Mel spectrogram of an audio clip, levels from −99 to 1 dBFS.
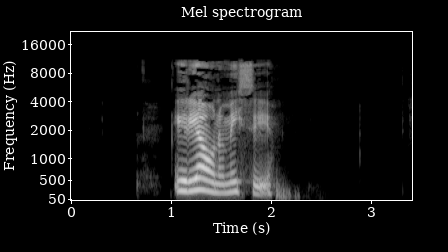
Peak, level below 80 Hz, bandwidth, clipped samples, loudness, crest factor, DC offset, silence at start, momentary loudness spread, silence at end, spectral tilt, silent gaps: -2 dBFS; -78 dBFS; 11.5 kHz; under 0.1%; -21 LUFS; 24 dB; under 0.1%; 1.05 s; 15 LU; 1.4 s; -2.5 dB/octave; none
